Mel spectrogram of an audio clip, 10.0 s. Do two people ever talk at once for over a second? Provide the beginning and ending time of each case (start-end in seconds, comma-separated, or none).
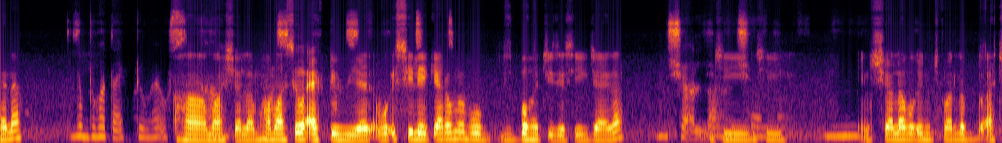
2.6-4.2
